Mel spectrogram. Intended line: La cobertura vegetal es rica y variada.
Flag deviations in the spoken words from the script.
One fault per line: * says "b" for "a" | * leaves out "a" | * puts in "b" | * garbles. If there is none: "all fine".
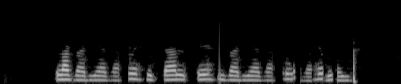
* says "variada" for "cobertura"
* leaves out "rica"
* garbles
